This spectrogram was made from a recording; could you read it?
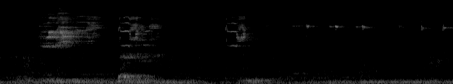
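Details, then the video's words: Lovebird training song intended for other birds to imitate: rough buzzy chirps in short bursts, followed by a row of thin, high, evenly spaced ticking notes, over a steady low hum. "burung Lovebird//masteran awal //pasti ngikutin"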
